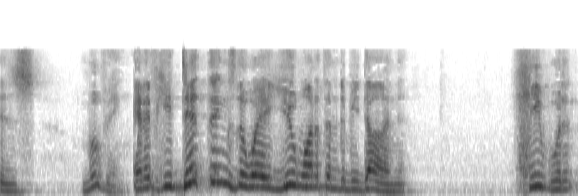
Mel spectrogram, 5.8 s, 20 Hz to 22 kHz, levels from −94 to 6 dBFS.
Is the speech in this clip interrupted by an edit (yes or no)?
yes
